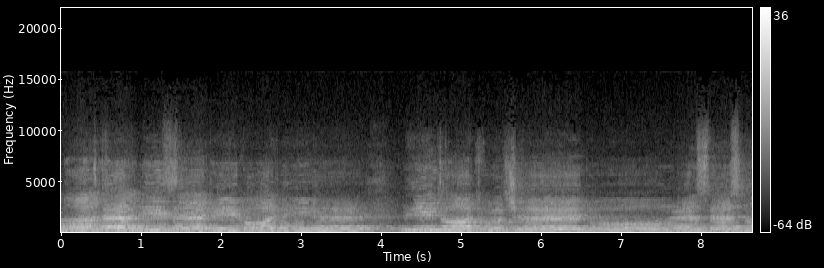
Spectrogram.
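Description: Liturgical chant sung just before the Gospel is read: a voice holding long notes that step slowly up and down, with a short break for breath about four seconds in.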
